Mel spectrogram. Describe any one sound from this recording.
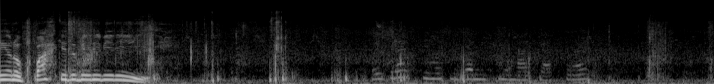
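Footsteps crunch on a dirt trail.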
